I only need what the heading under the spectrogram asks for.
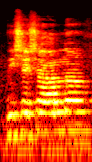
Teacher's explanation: दाताला जीभ लागतच नाही विशेषणला. विशेषण असं करतो आपण नाही करत.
